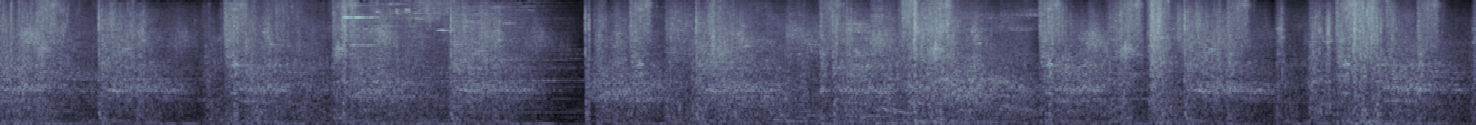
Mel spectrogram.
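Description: Fantasy battle sound effects of magic blasts and weapon strikes crackle and boom.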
